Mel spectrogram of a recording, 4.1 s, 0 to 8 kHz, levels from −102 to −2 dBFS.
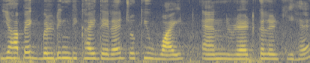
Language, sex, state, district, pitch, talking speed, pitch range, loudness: Hindi, female, Bihar, Saran, 225 Hz, 230 wpm, 215-245 Hz, -18 LUFS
